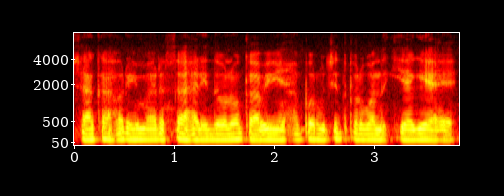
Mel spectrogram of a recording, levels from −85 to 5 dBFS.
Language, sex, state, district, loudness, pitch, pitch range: Hindi, male, Bihar, Patna, -16 LUFS, 105 Hz, 100-110 Hz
